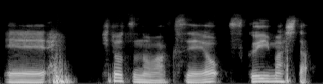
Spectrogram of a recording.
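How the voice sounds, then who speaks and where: Male actor as late-night host: young, lower register, easygoing straight man, dry studio-close sound. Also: takes it slowly, darkish tone, clean tone, dry recording. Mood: relaxed, wry. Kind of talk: amateur radio drama acting as late-night radio presenting.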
